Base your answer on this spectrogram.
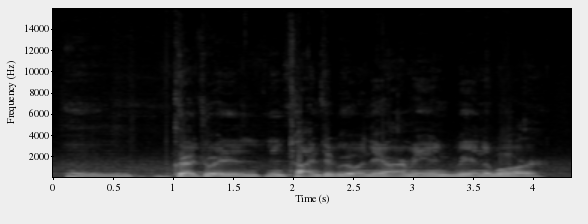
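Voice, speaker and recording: Very deep and low, a man's dark, mellow voice moves at a fairly slow pace in a flat monotone with a Pacific Northwest accent. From Washington State, Olympia. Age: 90s. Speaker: retired architect. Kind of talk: oral history interview. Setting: at home. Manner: halting.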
